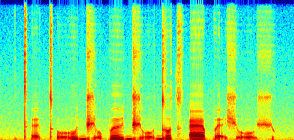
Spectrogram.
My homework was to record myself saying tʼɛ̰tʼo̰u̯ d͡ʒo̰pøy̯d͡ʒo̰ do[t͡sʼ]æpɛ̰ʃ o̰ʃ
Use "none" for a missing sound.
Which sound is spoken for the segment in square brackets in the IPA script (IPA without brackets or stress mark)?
t͡sʼ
